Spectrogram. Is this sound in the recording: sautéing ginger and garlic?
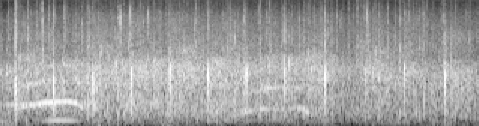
no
